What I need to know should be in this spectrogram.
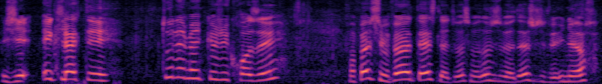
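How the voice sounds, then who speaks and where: A man's voice: high voice, fairly quick, a little mellow, muffled recording. A middle-aged man from Auvergne vlogging casually about a bike ride, blunt and swearing as he talks, with a heavy cold. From Auvergne, France. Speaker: cycling vlogger. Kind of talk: casual vlog narration.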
